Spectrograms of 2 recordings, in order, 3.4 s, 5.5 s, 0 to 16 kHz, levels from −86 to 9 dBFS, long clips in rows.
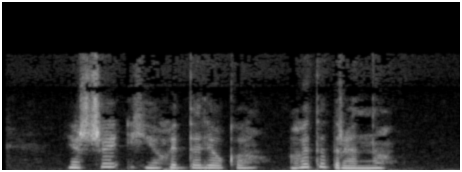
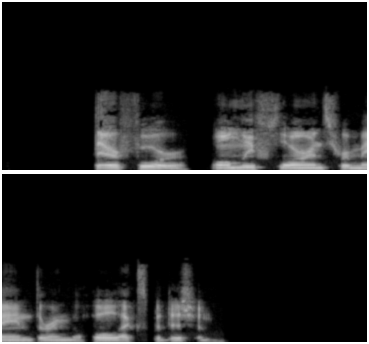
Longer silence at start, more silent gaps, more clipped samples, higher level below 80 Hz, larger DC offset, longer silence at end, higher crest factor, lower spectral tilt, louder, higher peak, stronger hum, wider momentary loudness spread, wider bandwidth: second, 0.5 s vs 0.7 s; second, none vs 1.43-1.54 s; neither; first, -52 dBFS vs -60 dBFS; neither; second, 0.5 s vs 1.2 s; first, 24 dB vs 18 dB; second, -2.5 dB/octave vs -5 dB/octave; second, -22 LUFS vs -18 LUFS; about the same, 0 dBFS vs -2 dBFS; neither; first, 12 LU vs 8 LU; first, 11.5 kHz vs 7.6 kHz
